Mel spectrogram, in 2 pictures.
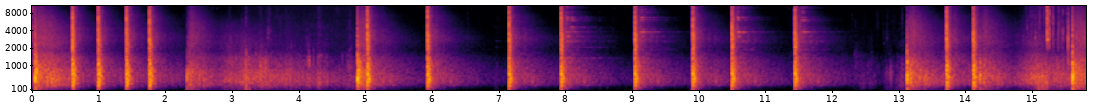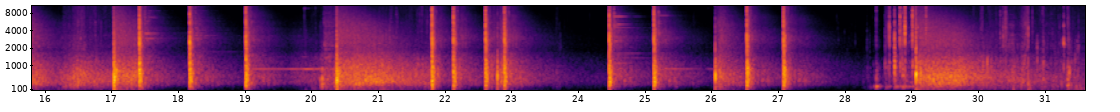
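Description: A pistol fired in quick strings of shots during a timed multigun stage, with short pauses between strings. Some hits leave a brief metallic ring from steel targets. Footsteps crunch on gravel as the shooter moves between shooting positions.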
